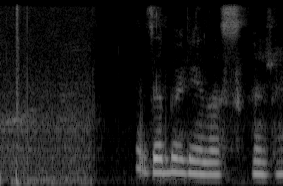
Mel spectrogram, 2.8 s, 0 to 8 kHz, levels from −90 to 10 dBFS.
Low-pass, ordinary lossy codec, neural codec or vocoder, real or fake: 7.2 kHz; none; none; real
